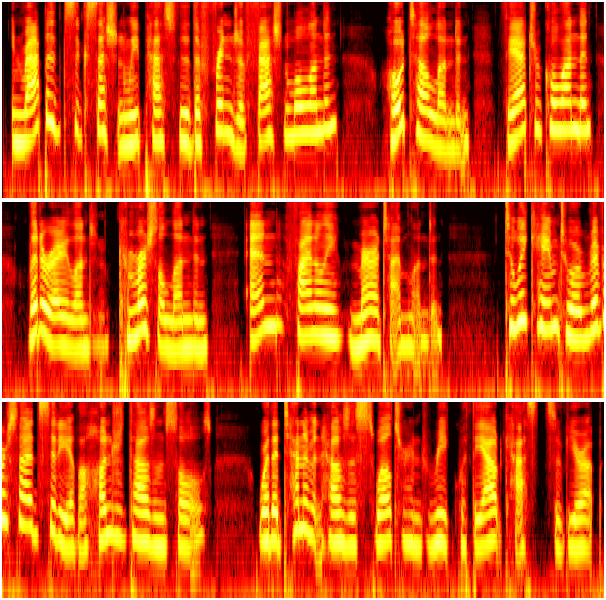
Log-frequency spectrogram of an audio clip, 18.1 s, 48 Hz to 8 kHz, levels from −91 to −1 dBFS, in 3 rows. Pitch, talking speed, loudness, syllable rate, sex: 235 Hz, 155 wpm, -20 LUFS, 5.8 syllables/s, female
